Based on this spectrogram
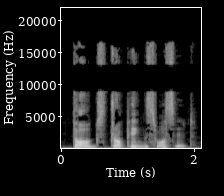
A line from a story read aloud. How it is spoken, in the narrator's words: She said, sighing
